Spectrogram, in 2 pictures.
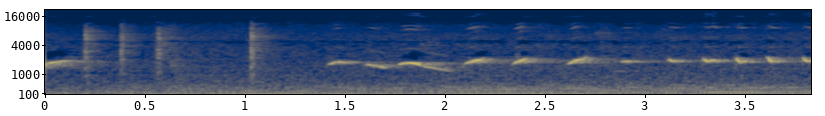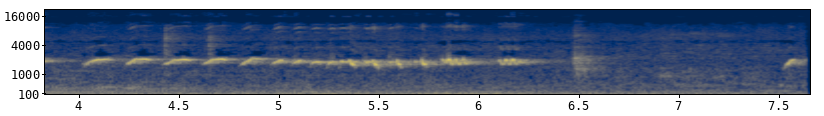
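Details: A mature male white-rumped shama from Tangse, Aceh, pours out a long continuous chattering run of quick, evenly pitched notes lasting about five seconds, preceded by several sharp clicks.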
